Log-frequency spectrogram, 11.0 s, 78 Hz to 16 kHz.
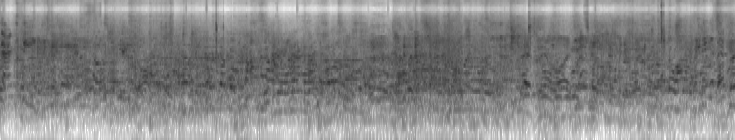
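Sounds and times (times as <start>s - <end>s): party crowd chatter: 0.0s - 11.0s.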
